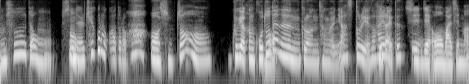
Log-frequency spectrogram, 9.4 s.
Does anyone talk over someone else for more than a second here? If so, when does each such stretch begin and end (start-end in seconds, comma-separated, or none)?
none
